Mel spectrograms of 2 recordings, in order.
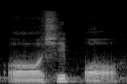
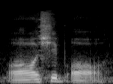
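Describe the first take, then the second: The two takes are said the same way.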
